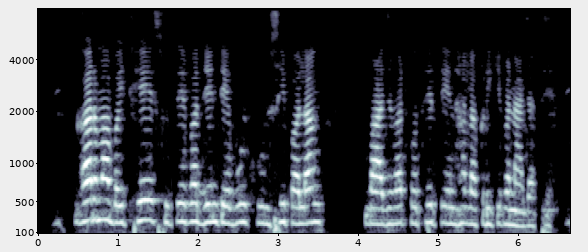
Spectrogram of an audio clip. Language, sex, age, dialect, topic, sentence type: Chhattisgarhi, female, 18-24, Western/Budati/Khatahi, agriculture, statement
